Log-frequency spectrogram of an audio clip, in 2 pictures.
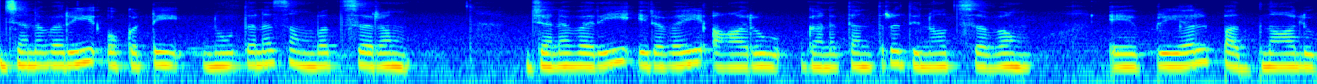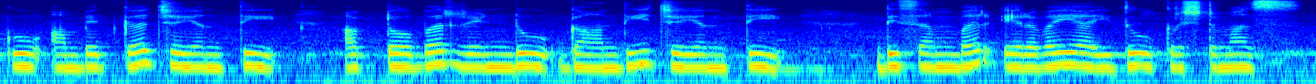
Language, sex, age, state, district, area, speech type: Telugu, female, 18-30, Andhra Pradesh, Kakinada, rural, spontaneous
